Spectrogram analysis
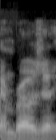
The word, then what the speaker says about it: Ambrosius: Marsha Ambrosius. Is that how you say her name? Marsha Ambrosia, yeah.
